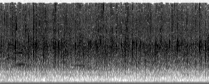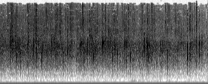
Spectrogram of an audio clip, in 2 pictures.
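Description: A crowd applauds JCCSF steadily for several seconds, a dense, even wash of many hands clapping at once with no pauses and no voices standing out.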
